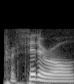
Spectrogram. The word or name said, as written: profiterole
